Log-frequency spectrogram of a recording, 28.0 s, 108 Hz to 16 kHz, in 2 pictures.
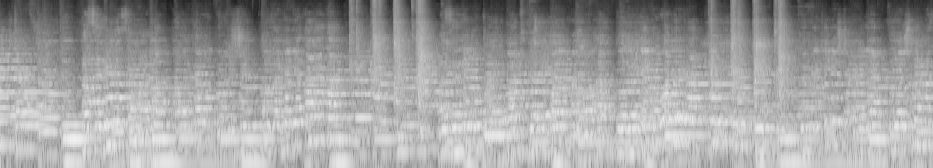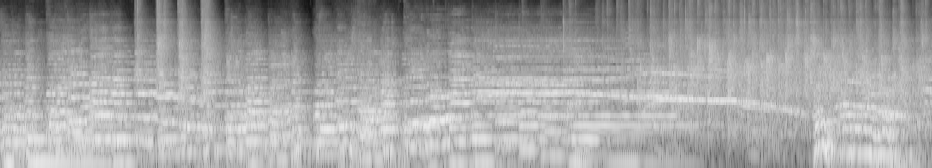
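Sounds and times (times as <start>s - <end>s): person singing: 0.0s - 24.9s
live dance band music: 4.9s - 7.3s, 10.2s - 12.2s, 14.6s - 17.9s.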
